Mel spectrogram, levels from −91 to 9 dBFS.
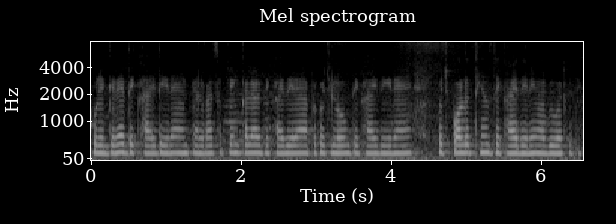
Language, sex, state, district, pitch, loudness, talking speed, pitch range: Hindi, female, Chhattisgarh, Balrampur, 195 Hz, -38 LUFS, 285 wpm, 195-205 Hz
